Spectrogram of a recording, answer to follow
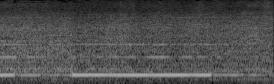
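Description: A steady low-pitched horn or buzzer tone in two long blasts of about a second each, over a background of arena crowd noise.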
